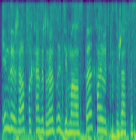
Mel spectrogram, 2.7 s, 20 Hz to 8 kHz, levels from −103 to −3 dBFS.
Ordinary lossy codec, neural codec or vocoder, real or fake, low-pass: none; none; real; 7.2 kHz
